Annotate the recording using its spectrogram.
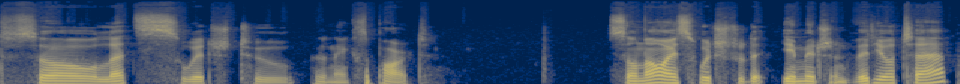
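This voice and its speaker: A man narrating a software tutorial, explaining steps slowly and thinking aloud. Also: on the low side, no room sound, studio quality. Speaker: tutorial host. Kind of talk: screen-recording tutorial narration.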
